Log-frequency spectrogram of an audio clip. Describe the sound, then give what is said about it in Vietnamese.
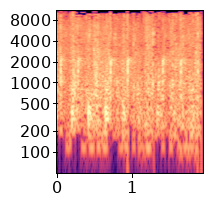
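Listeners at a Buddhist teaching session break into applause, a short burst of brisk, dense clapping that holds at an even level. “Cho vỗ tay 8 tháng những người nói những câu đó.”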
